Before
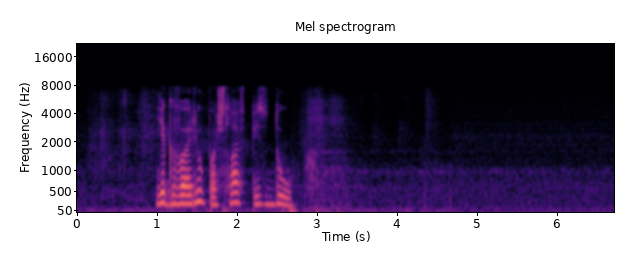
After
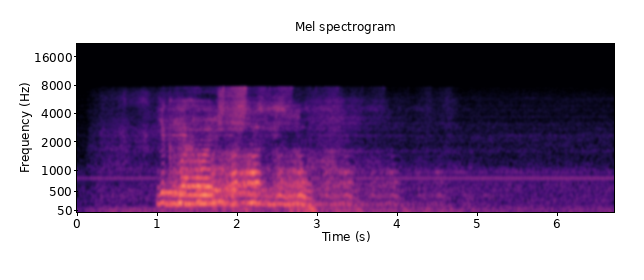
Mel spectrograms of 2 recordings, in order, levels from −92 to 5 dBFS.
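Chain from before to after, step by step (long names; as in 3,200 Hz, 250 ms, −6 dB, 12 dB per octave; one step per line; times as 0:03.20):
steady tone 810 Hz −62 dBFS
repeating echo 579 ms, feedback 44%, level −14 dB
reverb whose tail is shaped and stops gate 300 ms rising, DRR −6 dB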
